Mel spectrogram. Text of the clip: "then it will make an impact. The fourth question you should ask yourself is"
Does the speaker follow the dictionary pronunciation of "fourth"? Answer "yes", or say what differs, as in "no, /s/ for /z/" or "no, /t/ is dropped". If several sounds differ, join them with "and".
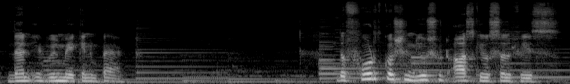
no, /t/ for /θ/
